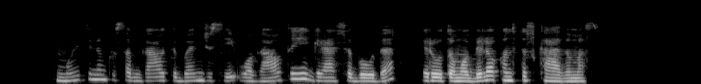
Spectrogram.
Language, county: Lithuanian, Vilnius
